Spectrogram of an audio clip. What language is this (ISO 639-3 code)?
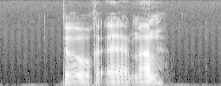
swe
